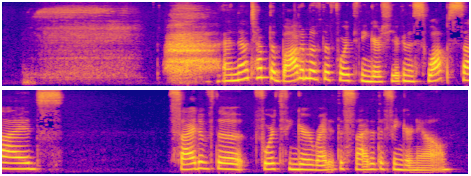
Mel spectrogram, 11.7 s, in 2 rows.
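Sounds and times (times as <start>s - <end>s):
deep breath during a guided tapping exercise: 0.3s - 2.7s
speech: 2.7s - 6.6s, 8.0s - 11.5s.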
